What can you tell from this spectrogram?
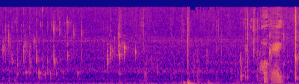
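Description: Someone drinks water: quiet wet clicks and small liquid sounds, a soft thud midway, then a louder gulping swallow near the end, with no talking.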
